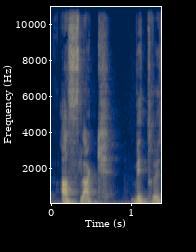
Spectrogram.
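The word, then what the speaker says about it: Aslak Witry: Eh, sedan eh, så eh, såklart att har nu Aslak Vittry, säger man det? Uttalar man det mm. rätt? – Ja.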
